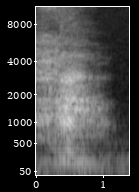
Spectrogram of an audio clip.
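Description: A deep breath drawn in and released as a forceful, breathy "ha" exhale during a yoga breathing practice, loud and close, swelling then trailing off over about a second and a half.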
